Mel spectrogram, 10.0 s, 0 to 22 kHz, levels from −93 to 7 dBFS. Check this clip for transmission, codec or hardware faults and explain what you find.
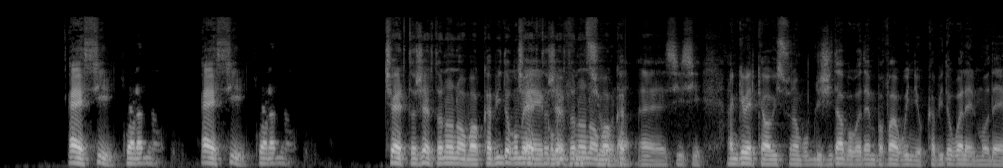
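One fault stands out. A doubled audio track runs from 2.01 to 6.25 s: the speech is mixed in twice, with a second full-band copy trailing by about one and a half seconds at roughly 5 dB lower. It has no reverberant tail or room colouring, and it cuts in and out abruptly at those two points. The likely cause is the signal being captured again through a slower path.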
